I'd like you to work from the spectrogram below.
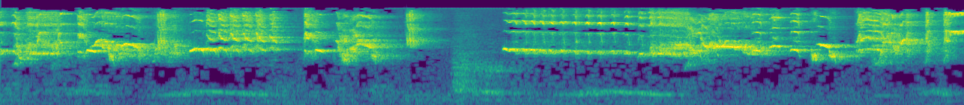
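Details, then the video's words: Caged orange-headed thrushes hung in a row produce long strings of high, rapid, trilled notes with sharp whistles, broken by a brief lull; low cooing notes drift in the background. "Pancingan Burung Anis Merah"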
